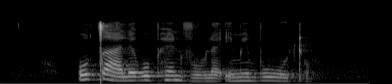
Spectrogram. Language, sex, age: Swati, female, 18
